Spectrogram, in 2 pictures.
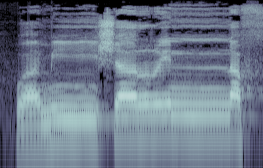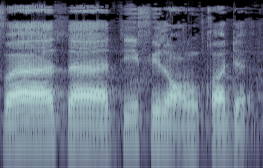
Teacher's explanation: Jadi alif lamnya tidak terbaca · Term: alif lam syamsiyah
